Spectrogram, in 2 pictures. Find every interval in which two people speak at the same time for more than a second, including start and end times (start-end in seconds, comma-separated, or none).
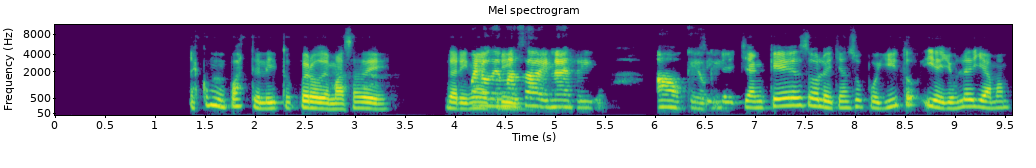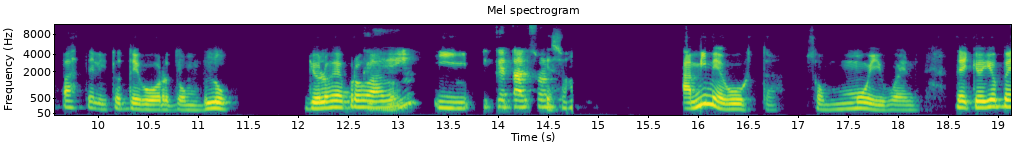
none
